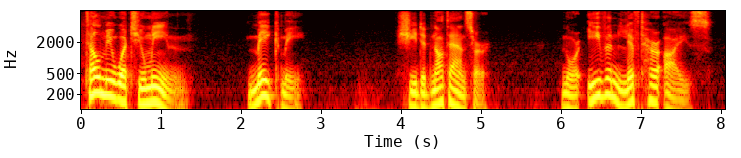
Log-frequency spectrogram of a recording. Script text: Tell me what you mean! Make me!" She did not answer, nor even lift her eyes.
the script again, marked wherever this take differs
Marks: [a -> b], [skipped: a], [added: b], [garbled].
Tell me what you mean! Make me!" She did not answer, nor even lift her eyes.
